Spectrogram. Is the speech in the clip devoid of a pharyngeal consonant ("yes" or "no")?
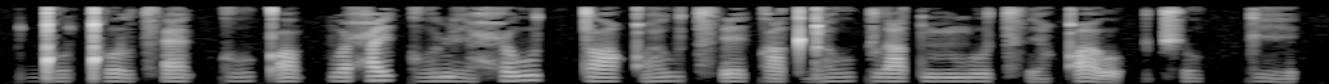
no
